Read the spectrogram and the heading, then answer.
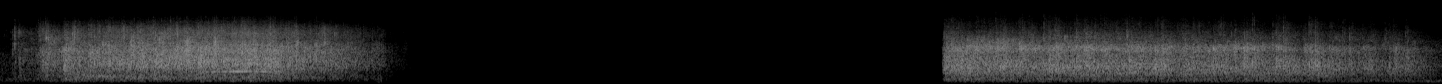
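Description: Loud, sustained audience applause at a church gathering for a young woman who has just spoken, filling the first four seconds, breaking off into silence, then a second full round of clapping returns and continues steadily to the end.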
